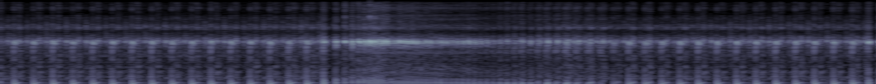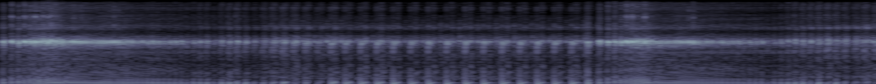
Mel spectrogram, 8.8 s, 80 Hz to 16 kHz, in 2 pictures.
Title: XL125R エンジン異音2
